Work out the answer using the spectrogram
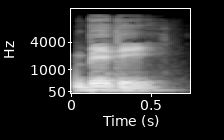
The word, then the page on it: biddy: American English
